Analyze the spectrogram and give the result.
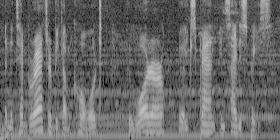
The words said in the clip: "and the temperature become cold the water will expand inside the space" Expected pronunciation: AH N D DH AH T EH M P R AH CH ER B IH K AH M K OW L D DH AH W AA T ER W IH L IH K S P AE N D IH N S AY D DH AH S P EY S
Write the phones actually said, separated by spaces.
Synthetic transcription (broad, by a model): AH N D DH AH T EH M P R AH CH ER B IH K AH M K OW L D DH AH W AA T ER W IH L IH K S P AE N D IH N S AY D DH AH S P EY S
